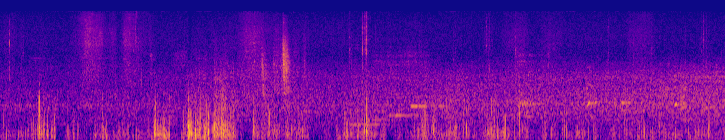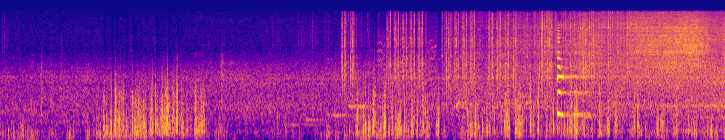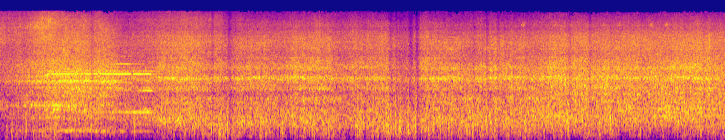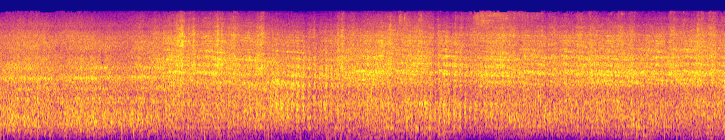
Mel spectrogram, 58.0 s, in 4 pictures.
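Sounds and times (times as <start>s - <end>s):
freight train passing: 0.0s - 58.0s
train cars rumbling: 13.0s - 58.0s
locomotive horn: 25.6s - 26.8s, 28.8s - 32.5s.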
